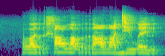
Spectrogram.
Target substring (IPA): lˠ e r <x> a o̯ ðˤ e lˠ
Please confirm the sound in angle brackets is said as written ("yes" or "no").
yes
